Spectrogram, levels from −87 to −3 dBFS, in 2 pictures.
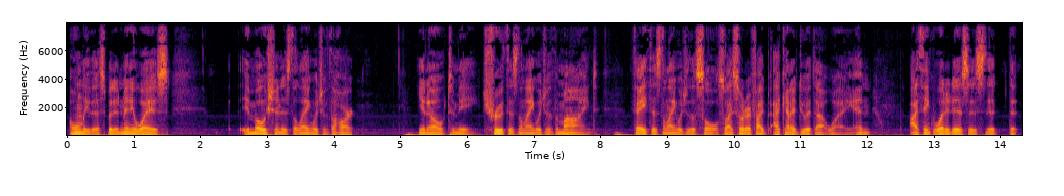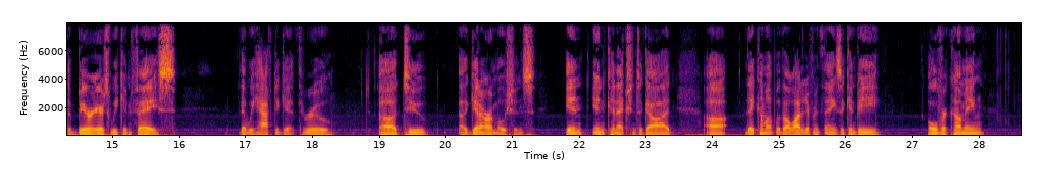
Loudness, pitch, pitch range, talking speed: -24 LUFS, 95 Hz, 85-105 Hz, 185 wpm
